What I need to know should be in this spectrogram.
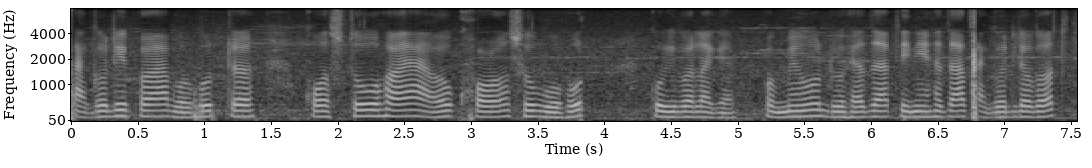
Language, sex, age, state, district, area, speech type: Assamese, female, 60+, Assam, Golaghat, urban, spontaneous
